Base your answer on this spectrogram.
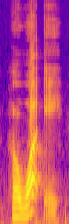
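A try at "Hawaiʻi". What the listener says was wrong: Actually, it's Kauai, Hawaii, because the W is pronounced like a V.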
